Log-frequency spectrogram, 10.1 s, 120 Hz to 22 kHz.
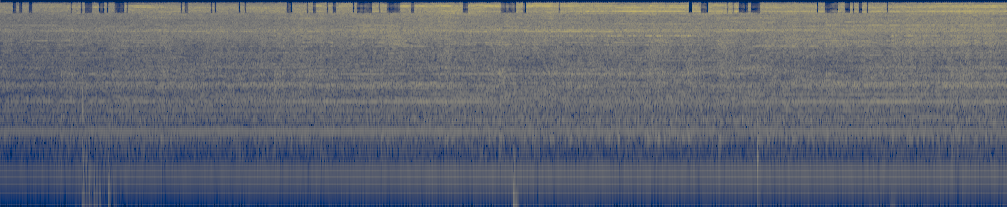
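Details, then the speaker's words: Fuel pump priming a 2002 6.0L drive-by-cable LS V8, fuel through crossover tube: steady high whine with light handling clicks; a possible tiny leak spotted, maybe from O-rings seating after first startup. "I can hear the fuel going through the crossover tube. Don't see any. Check the other side. No leaks here."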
